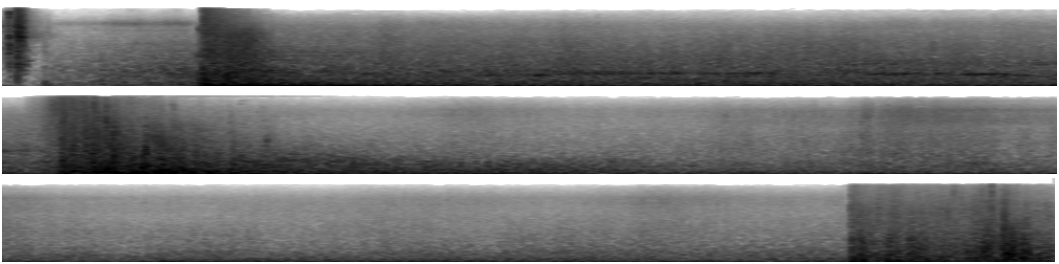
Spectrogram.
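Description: Wind rushes steadily during a skydive fall.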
